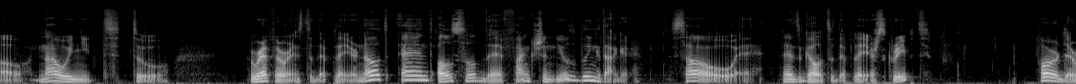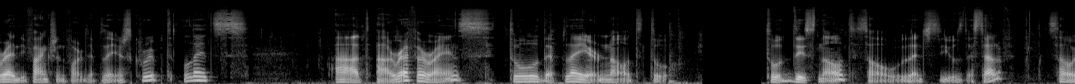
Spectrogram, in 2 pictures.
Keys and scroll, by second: 0.1 Down, 8.4-9.5 typing, 10.3 Return, 13.5-18.1 typing, 15.3 Return.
